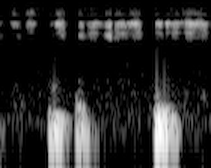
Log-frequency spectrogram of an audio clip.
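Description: Faint scratching of a marker pen writing on a whiteboard: a run of short strokes, with a few soft knocks of the pen against the board.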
